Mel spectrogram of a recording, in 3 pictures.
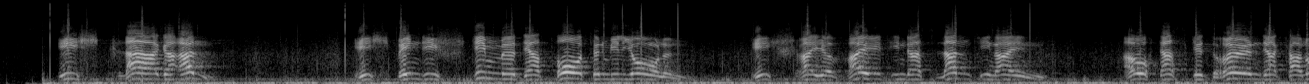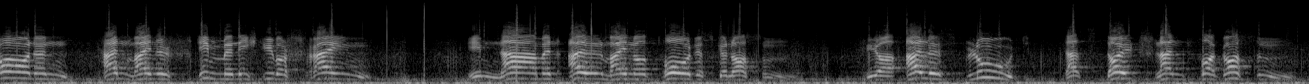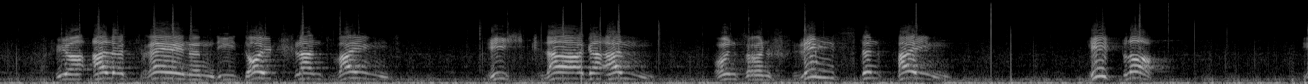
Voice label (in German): lautsprecherdurchsage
